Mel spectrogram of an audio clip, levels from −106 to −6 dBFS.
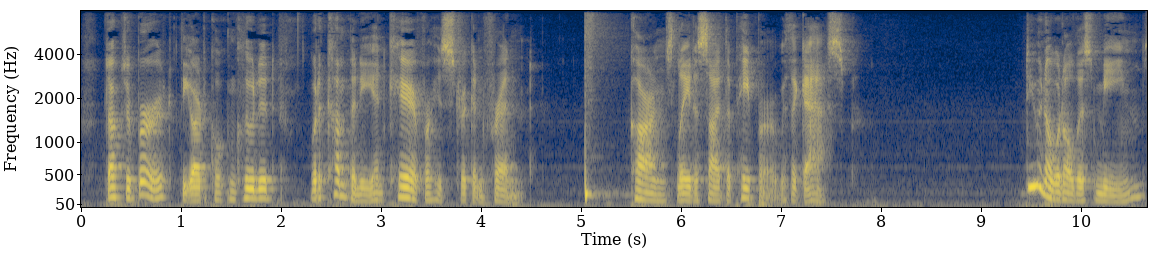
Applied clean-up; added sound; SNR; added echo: none; Snare drum; 10 dB; none.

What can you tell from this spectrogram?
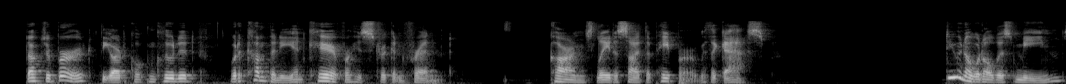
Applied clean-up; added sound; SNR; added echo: neural mask model DeepFilterNet 3.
